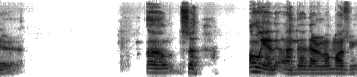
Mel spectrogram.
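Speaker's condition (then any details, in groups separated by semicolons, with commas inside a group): Spastic quadriplegia cerebral palsy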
